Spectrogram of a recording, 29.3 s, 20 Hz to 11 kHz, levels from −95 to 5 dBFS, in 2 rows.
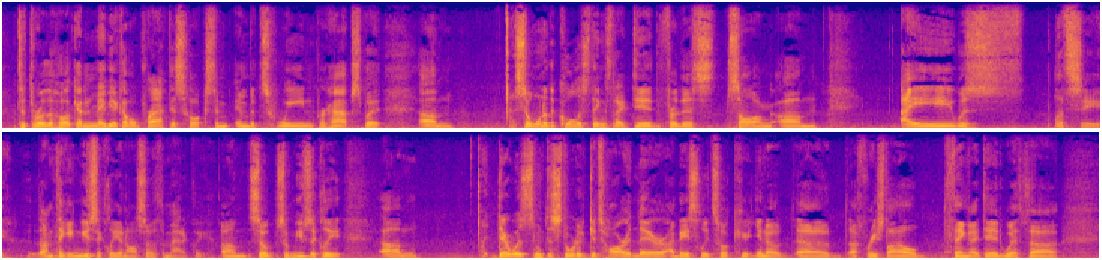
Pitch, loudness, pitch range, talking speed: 130 Hz, -19 LUFS, 120-145 Hz, 130 wpm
